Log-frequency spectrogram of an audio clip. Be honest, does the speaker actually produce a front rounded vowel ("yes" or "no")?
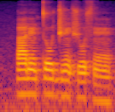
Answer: no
